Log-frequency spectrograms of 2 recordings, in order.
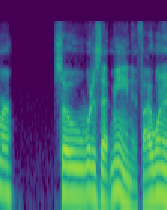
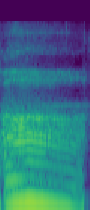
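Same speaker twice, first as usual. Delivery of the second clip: awed reaction; 3 semitones lower, 3 dB quieter than usual. Acted. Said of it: "And everyone goes".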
